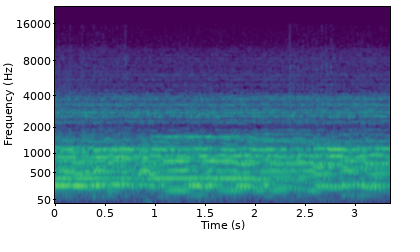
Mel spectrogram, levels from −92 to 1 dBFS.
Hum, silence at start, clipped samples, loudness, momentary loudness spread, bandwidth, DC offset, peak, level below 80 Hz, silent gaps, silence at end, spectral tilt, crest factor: none; 0 s; under 0.1%; -26 LUFS; 3 LU; 11 kHz; under 0.1%; -14 dBFS; -66 dBFS; none; 0 s; -5.5 dB/octave; 12 dB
